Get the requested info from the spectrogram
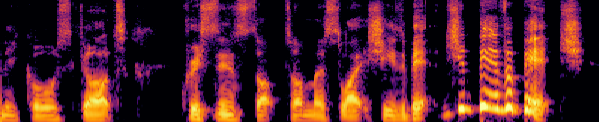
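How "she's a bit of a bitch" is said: high, put-on posh English accent; a snooty posh British accent. Mimicking posh character.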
